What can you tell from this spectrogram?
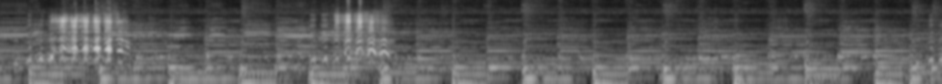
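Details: Mountain goat bleating twice, about three seconds apart. Each bleat is a short, shaky, quavering cry with a fast vibrato. Background music continues throughout.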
